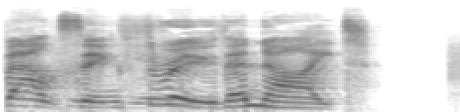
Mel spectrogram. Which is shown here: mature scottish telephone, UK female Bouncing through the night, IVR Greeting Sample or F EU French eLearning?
UK female Bouncing through the night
